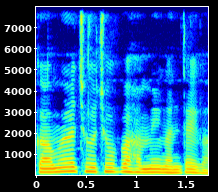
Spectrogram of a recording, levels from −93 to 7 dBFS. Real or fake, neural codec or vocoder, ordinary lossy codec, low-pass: real; none; none; none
